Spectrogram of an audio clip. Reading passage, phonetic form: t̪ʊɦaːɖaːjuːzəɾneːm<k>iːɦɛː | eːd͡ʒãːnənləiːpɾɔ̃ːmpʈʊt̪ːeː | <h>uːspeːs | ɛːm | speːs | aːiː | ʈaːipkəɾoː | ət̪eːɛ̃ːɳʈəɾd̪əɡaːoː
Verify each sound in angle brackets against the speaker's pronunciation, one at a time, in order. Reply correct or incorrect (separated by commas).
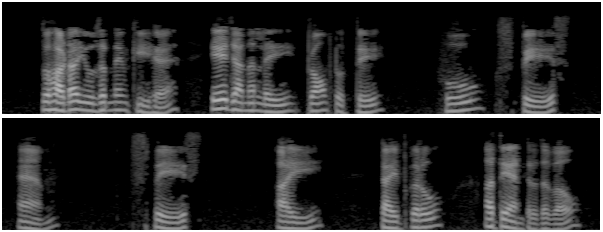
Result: correct, correct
